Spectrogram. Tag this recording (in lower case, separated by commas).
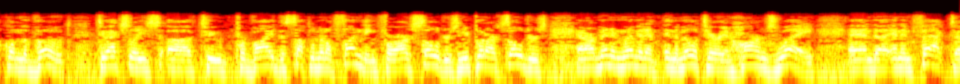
speech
